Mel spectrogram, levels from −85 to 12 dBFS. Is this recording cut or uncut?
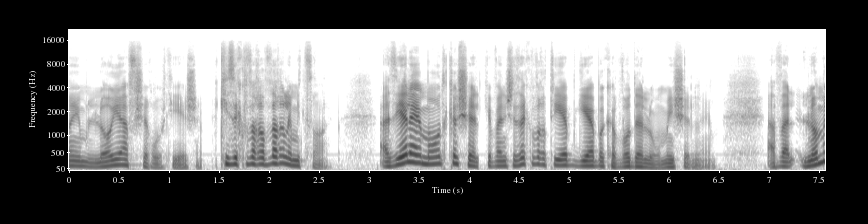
cut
